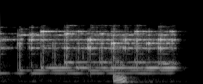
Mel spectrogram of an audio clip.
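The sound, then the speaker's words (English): A phone alarm chimes in a bright, electronic melody of quick repeating notes, fairly loud and steady for almost two seconds before cutting off abruptly. A brief low vocal sound briefly overlaps it midway. “My alarm went off.”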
